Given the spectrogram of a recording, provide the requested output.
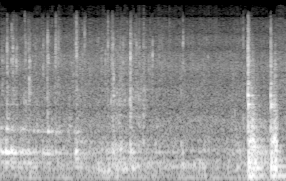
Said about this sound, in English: You're going to take this and add the entire can.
